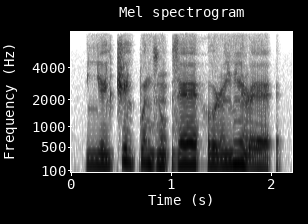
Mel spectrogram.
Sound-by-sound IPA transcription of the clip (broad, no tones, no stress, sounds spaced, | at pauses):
ʎ e lʲ t͡ʃ ɪ lʲ p ʊ n z ũ ʔ z ɛː h ʊː ɭ ĩ ʎ ĩ ɭ ɛː ʔ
